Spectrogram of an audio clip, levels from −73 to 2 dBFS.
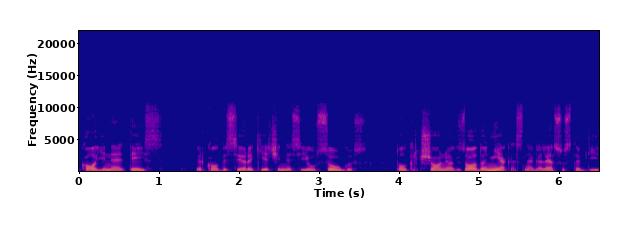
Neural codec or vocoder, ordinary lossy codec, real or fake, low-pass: none; Opus, 64 kbps; real; 10.8 kHz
